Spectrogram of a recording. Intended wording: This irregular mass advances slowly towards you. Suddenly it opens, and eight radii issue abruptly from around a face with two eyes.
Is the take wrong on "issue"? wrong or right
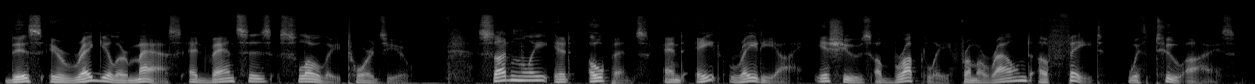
wrong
